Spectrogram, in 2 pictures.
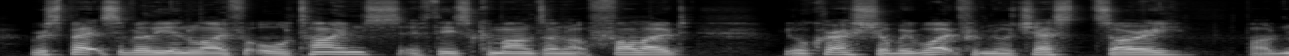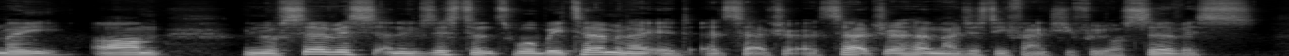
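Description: Mumbling in a put-on character voice, a man speaks at a medium pitch and moderate pace on a very clean recording with a silent background. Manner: mumbling, perfunctory, officious.

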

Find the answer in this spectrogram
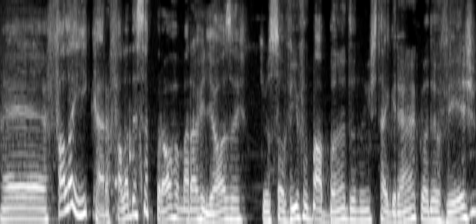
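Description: In a Recife accent, a somewhat breathy man with a dark, mellow tone speaks at medium pitch and a moderate pace, with ordinary pitch variation, very even loudness and hardly any pauses. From Recife, Brazil. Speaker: podcast host. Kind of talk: casual chat.

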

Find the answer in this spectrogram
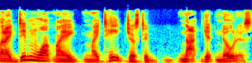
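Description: A man with a plain, everyday voice, an American accent, a medium pitch and lively intonation. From Texas (Houston, West Texas). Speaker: magician and comedian. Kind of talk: interview.

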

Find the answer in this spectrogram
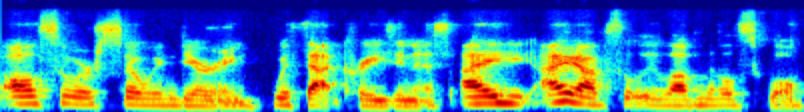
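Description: Over a quiet background, a woman with a plain, everyday voice and an American accent talks at a moderate pace with lively intonation. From Idaho. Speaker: life coach. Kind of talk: interview.

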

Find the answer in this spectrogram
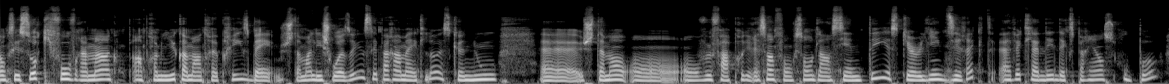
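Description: Moving at a fairly quick pace, a plain, everyday voice speaks with ordinary pitch variation. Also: woman, medium pitch for a woman. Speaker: compensation consultant. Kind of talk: interview.

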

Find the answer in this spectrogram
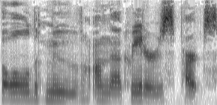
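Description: A woman's fairly low, dark and mellow voice on a very clean recording with a silent background. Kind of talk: casual chat.

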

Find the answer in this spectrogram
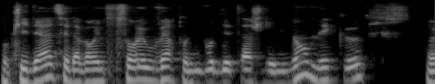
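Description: A dark, mellow tone with fairly even intonation comes through over a quiet background. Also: man. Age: 60s. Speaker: agronomist and author. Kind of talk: interview. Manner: halting, many repetitions.

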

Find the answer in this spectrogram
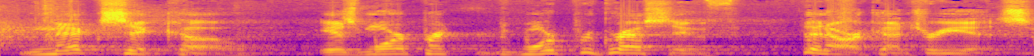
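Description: Over noticeable background noise, a man with a high pitch talks at a very slow pace in a raised, projected voice, using ordinary pitch variation. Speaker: atheist activist and speaker. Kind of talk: stand-up comedy. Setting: stage with audience. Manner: animated, irreverent, sarcastic; punchy joke delivery with pauses for audience laughter.

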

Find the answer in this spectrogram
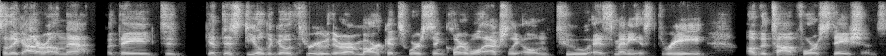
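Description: With an American accent, a man uses a normal speaking voice at medium pitch and a moderate pace. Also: ordinary pitch variation. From US Minnesota. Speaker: media law professor. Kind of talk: expert interview discussion. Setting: phone call.

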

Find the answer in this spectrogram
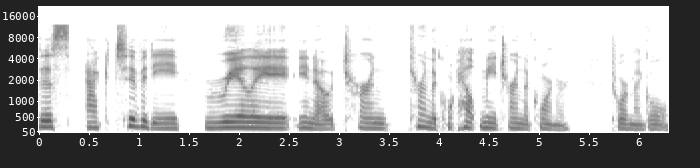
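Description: In an ordinary speaking voice, a woman talks at a moderate pace and fairly low pitch with ordinary pitch variation, the sound dry and close with no echo against a quiet background. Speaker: writing coach. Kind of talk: interview intro and conversation.

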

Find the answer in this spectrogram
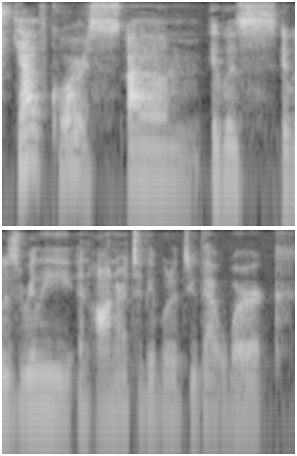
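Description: This woman has a very deep, low pitch and an American accent, speaking at a fairly slow pace with hardly any pauses. Her intonation is fairly even, with audible room echo. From Mexico City and San Antonio, Texas. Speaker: filmmaker and actress. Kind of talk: interview.

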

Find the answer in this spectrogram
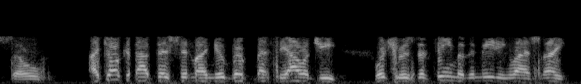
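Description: The speaker has an American accent, a moderate pace, and fairly even intonation. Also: man. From US Northeast, New Jersey. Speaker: missions leader. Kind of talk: interview.

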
